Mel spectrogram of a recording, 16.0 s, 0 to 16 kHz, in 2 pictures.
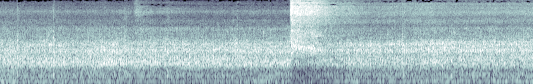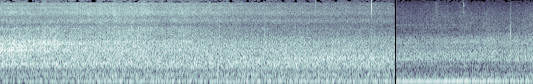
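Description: Diesel trains running past: a steady low engine drone with rolling noise over the rails, and a brief sharp hiss about four seconds in. Near the end the rolling noise fades and the deep drone of a Colas Rail Freight Class 70 locomotive's 16-cylinder GE PowerHaul diesel engine comes to the fore as it passes close by.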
